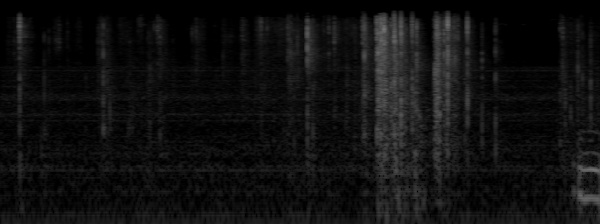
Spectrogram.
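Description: Clear plastic packaging of a wax melt bar being handled and opened: scattered light clicks and crinkles, with a louder rustle about four seconds in.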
